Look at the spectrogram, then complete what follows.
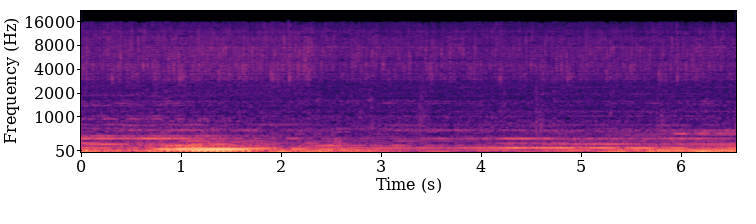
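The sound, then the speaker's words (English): A sink faucet runs steadily, a continuous rushing splash of water that swells briefly louder near the start before settling into an even flow. “Lucinda turns off the water and leans against the sink.”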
